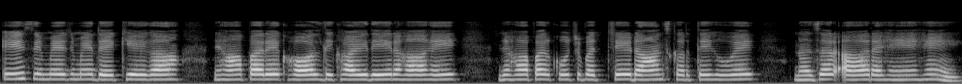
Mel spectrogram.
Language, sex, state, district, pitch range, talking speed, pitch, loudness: Hindi, female, Rajasthan, Jaipur, 225-235 Hz, 145 wpm, 225 Hz, -16 LUFS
